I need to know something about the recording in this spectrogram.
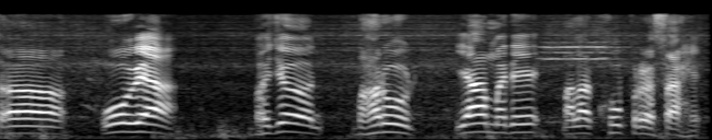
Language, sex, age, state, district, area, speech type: Marathi, male, 60+, Maharashtra, Osmanabad, rural, spontaneous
